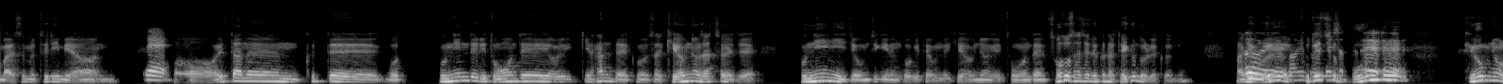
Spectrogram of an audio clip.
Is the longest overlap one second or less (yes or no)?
no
